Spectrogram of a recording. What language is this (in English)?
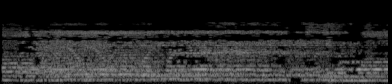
Arabic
